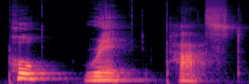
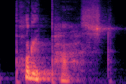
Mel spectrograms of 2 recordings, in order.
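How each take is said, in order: First: "put it past" slowly, with the t of "put" turned into an r; slow pronunciation. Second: "put it past" fast, breathy, squashed together; full speed. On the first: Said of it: "Slowly first". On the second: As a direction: rush "put it past" into one word. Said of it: "And now full speed". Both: Shown as a demonstration.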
